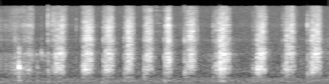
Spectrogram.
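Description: Palette knife scraping texture paste through a plastic stencil onto a paper journal page: a steady run of short rubbing strokes, about three a second.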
